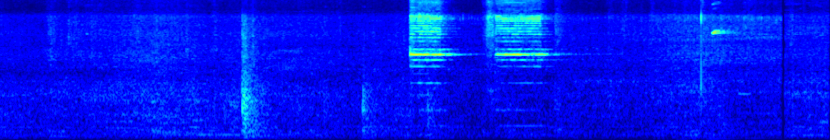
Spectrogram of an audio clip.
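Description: Two short vehicle-horn blasts, each about half a second, about four seconds in and the loudest thing heard. Around them are a few single knocks and a steady background of outdoor noise.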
